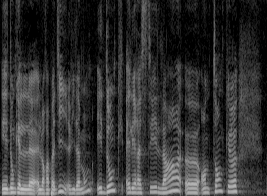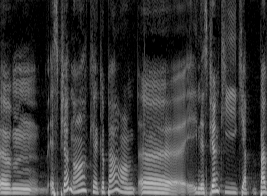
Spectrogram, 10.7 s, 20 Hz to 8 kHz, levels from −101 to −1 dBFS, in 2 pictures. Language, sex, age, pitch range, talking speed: French, female, 40-59, 165-200 Hz, 170 wpm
